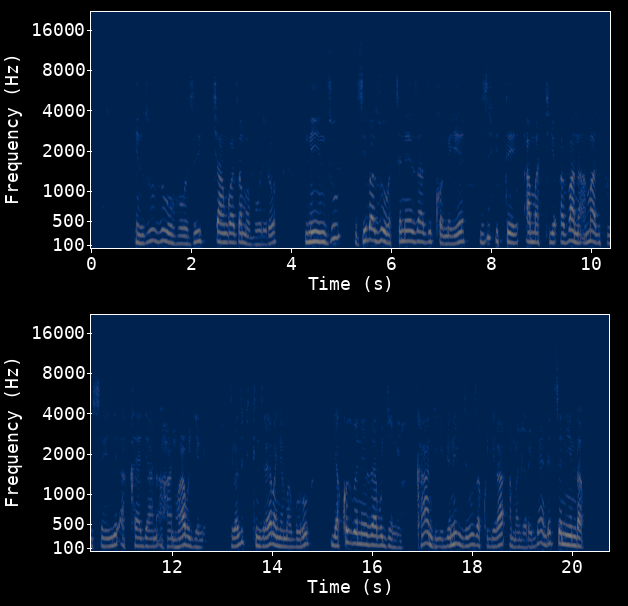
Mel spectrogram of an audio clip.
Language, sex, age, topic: Kinyarwanda, male, 18-24, health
